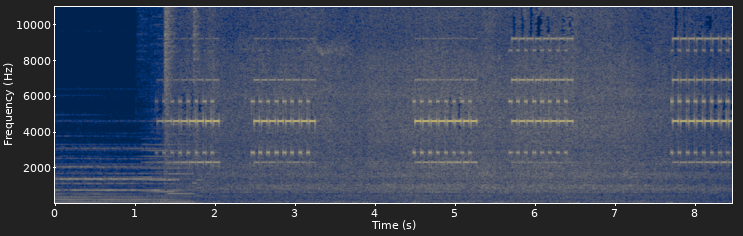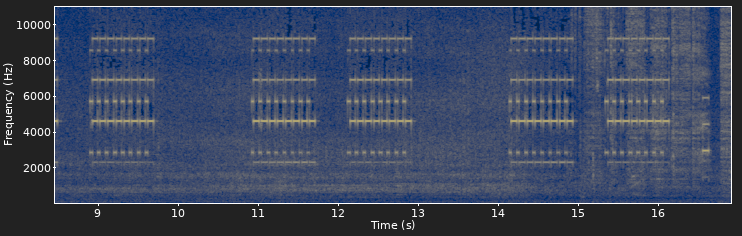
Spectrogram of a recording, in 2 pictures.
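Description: Mobile phone ringing with an electronic ringtone: short double rings about every three seconds, over a steady background hiss. A music sting fades out about a second and a half in.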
